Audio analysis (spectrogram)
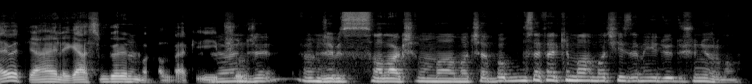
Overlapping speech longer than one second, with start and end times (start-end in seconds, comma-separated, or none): none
